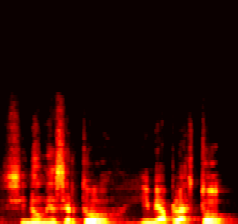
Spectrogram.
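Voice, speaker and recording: An actor playing an ironic, defiant rural priest, eloquent and emphatic, in a radio drama. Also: male voice, on the low side, sing-song, normal speed. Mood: ironic, accusing.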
